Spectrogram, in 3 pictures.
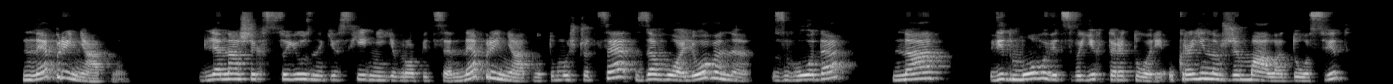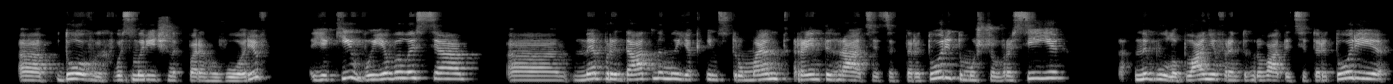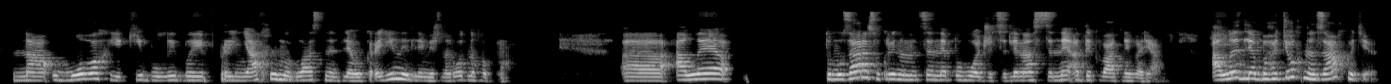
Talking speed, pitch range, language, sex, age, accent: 110 wpm, 195-250 Hz, Ukrainian, female, 30-49, native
